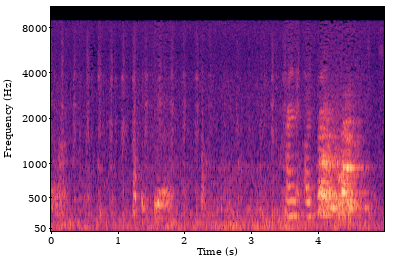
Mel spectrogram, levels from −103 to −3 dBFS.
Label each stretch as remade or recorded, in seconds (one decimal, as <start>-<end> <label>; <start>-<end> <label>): 0.0-5.0 recorded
